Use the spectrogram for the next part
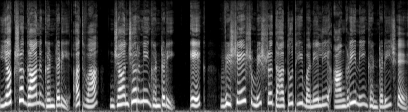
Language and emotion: Gujarati, neutral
